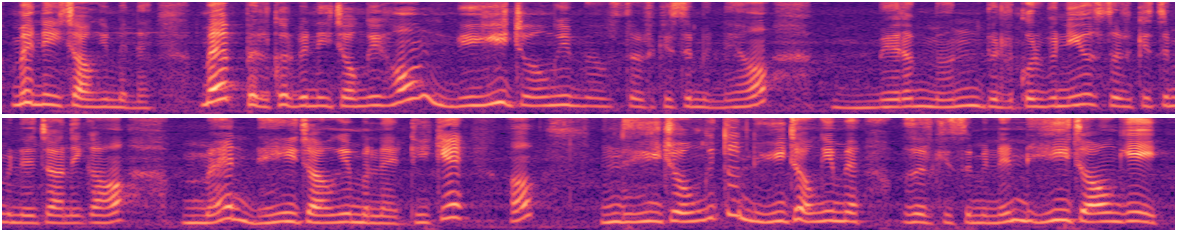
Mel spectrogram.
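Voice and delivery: emphatic, insistent refusing; stubborn refusal. Acted. Friend refusing to go meet the girl, stubborn and emphatic. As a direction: dig your heels in.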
